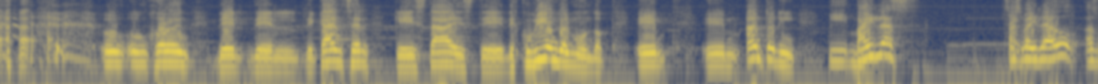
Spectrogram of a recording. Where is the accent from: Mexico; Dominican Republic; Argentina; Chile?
Argentina; Bueno, y no solamente en Puno, nosotros venimos de Argentina este, y en los carnavales de Jujuy, por ejemplo, hacen algo muy parecido.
